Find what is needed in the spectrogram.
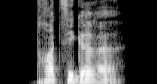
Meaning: inflection of trotzig: 1. strong/mixed nominative/accusative feminine singular comparative degree 2. strong nominative/accusative plural comparative degree
- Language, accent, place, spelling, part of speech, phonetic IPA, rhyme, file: German, Germany, Berlin, trotzigere, adjective, [ˈtʁɔt͡sɪɡəʁə], -ɔt͡sɪɡəʁə, De-trotzigere.ogg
